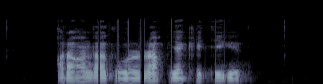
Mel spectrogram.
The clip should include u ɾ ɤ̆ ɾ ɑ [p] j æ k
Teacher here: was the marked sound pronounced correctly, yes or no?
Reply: no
